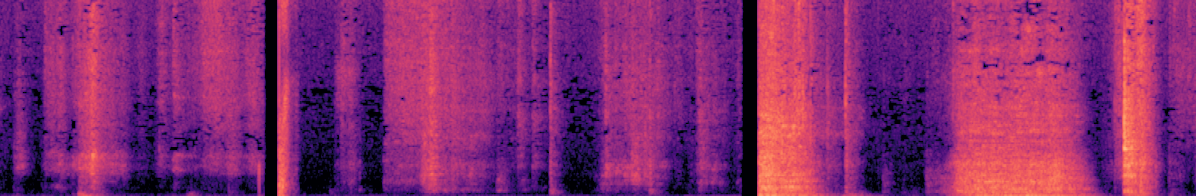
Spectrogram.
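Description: Household handling noises: a sharp click about two seconds in, a sudden loud knock just before six seconds that fades out, then about a second of scraping, rustling noise and a shorter burst after it.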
